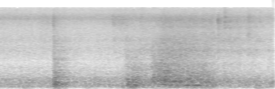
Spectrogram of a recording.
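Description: Escalator running with a steady mechanical rumble. There is a short knock about a second in, and a louder rumbling stretch from about two to three seconds.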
